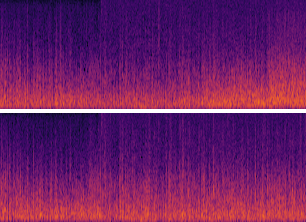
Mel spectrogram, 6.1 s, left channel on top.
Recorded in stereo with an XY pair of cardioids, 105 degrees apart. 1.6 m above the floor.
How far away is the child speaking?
About 7 m.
